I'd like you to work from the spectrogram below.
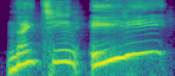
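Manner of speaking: slow, very high-pitched disbelief; stunned squeaky question; incredulous. Real, not acted. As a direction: draw it out high, utterly astonished. Cannot believe the revealed year.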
